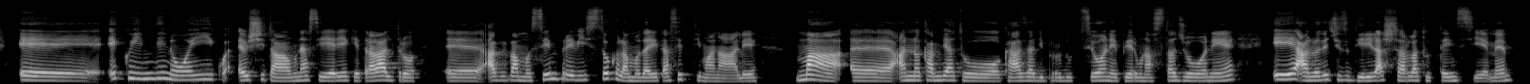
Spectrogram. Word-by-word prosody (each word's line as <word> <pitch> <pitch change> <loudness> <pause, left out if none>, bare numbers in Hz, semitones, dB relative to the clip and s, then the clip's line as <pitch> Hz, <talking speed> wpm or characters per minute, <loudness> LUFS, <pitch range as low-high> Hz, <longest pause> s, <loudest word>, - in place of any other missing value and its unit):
Ehm, 185 +3 +2
e 270 0 -1
quindi 270 0 -1
noi 220 -1 -2
qua - - -7
è 185 - +2
uscita 195 -5 +2
una 180 +4 -2
serie 180 -1 -1
che 170 -2 -5
tra 170 +1 +1
l'altro, 180 -4 +3 0.2
ehm, 160 -1 -2
avevamo 190 -1 +1
sempre 235 +4 -2
visto 210 +5 -2
con 265 -3 -4
la 170 - +2
modalità 165 +1 -1
settimanale, 155 -8 -4 0.3
ma, 210 -5 +7
ehm, 165 -2 0
hanno 195 0 +1
cambiato 185 -5 -1
casa 170 +1 0
di 160 - -7
produzione 170 +1 -4
per 165 0 -3
una 155 -1 -3
stagione, 175 +3 -3 0.3
e 230 +2 +5
hanno 185 -4 +6
deciso 215 -1 -5
di 170 -2 -3
rilasciarla 180 +1 +1
tutta 170 -1 -8
insieme. 175 +1 -5
180 Hz, 145 wpm, -24 LUFS, 165-200 Hz, 0.3 s, ma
